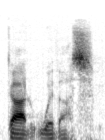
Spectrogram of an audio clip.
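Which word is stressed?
us. The stress is on us.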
